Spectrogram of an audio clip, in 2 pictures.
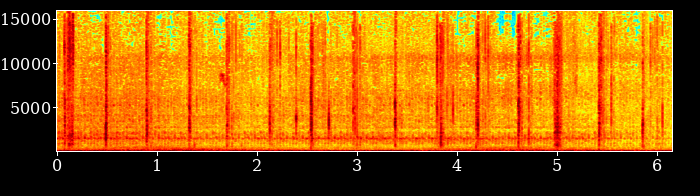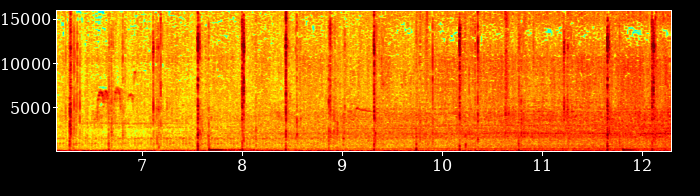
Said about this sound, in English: Cut the engine.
